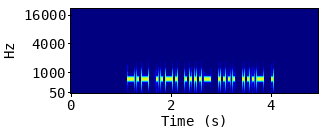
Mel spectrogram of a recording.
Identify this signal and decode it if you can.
Morse code, heard as a keyed tone, about 25 wpm, 700 Hz. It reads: KF4HVE
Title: USA Call Signs - 6 Characters - Repeated 2x - 25wpm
